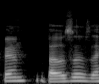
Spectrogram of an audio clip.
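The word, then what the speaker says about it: Bozza: by Boza I believe is that correct Ben Boza is that how you say his name yes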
